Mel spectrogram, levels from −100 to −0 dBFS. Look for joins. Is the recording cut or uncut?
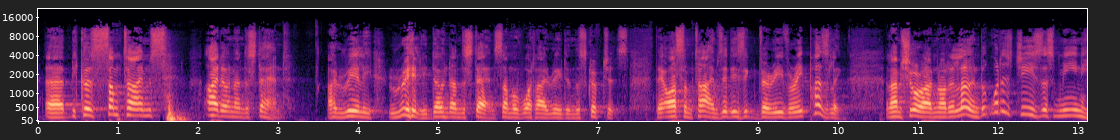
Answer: uncut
